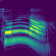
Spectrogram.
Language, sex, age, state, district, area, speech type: Odia, female, 45-60, Odisha, Cuttack, urban, read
